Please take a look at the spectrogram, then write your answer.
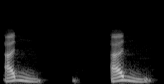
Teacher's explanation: Makhrajnya huruf jim tertutup rapat. Ya, aj. Ya, makanya semua makhraj yang tertutup rapat itu pasti dikolkolahkan, pasti itu.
